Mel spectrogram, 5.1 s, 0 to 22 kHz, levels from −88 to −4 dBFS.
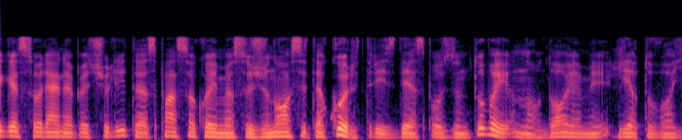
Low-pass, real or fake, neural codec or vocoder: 7.2 kHz; fake; vocoder, 22.05 kHz, 80 mel bands, WaveNeXt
